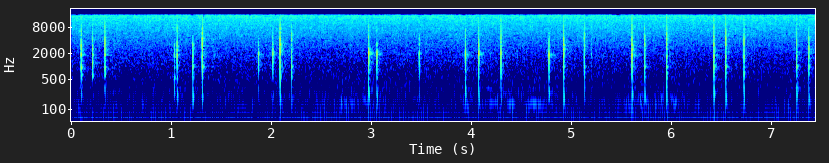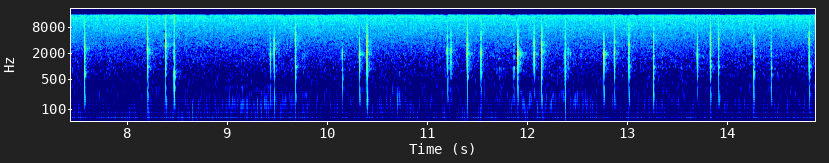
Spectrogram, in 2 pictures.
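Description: Long nails tap and scratch the surface and edges of a small white paperboard cosmetic box, held in both hands and hollow with the product inside. Dozens of quick, dry, bright clicks land in irregular bursts over a faint, quiet background. Each tap dies away almost instantly, with a light scratchy texture between some strokes.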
